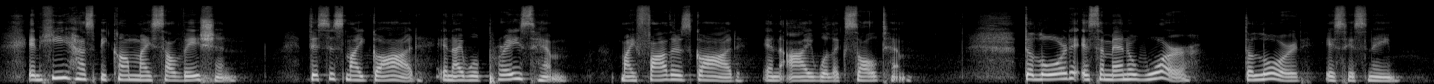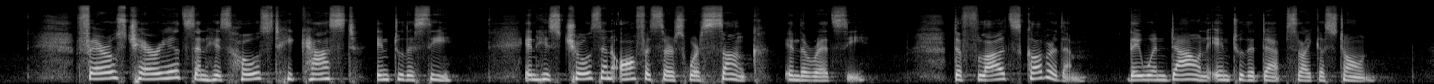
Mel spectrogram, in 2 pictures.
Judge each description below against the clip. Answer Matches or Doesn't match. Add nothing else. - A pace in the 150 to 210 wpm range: Doesn't match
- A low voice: Doesn't match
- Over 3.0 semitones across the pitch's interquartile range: Matches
